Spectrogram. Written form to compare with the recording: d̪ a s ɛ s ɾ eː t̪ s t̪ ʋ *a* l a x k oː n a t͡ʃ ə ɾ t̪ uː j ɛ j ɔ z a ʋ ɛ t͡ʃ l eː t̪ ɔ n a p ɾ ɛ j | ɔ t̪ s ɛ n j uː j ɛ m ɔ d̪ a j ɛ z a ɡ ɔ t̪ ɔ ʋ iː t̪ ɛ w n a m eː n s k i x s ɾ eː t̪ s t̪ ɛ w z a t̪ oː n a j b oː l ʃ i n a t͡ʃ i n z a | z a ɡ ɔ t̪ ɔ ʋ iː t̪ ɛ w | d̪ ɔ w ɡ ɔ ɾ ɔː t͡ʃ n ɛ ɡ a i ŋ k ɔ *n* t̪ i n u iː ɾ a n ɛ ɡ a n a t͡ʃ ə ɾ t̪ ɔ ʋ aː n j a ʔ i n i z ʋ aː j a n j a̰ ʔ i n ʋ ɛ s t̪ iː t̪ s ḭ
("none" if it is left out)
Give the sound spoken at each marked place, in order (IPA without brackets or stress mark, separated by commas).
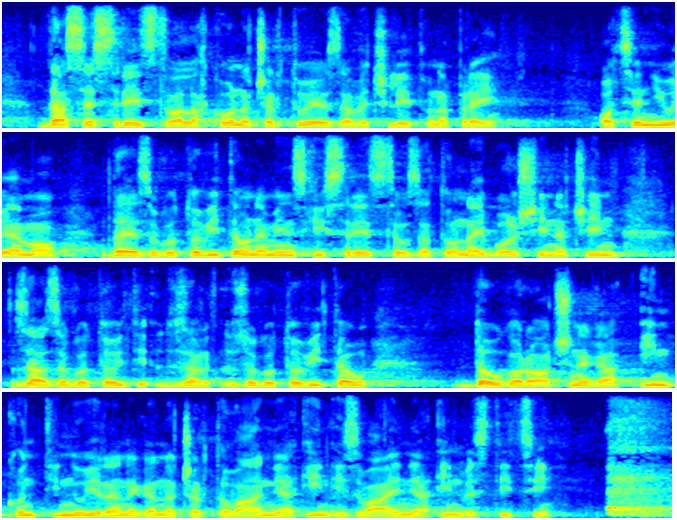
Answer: a, n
